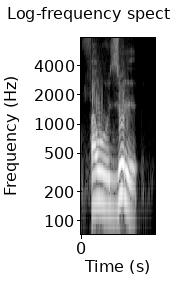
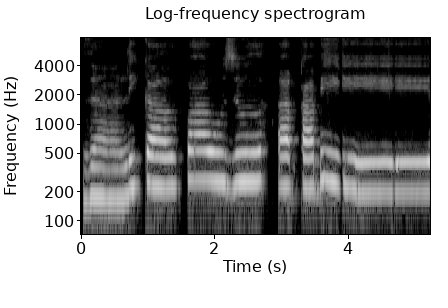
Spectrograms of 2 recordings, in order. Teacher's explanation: Lin itu lembut ya. Dari fa ke wawu nyambung, tidak fau, tapi fauzu.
